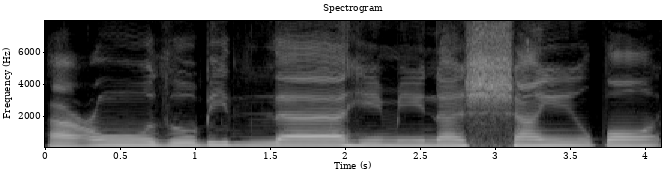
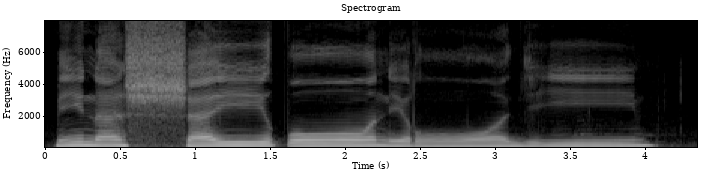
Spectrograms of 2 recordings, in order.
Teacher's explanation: Jadi ketika menyebutkan asyaitoni, nah itu jangan jangan ada ke hidungnya.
